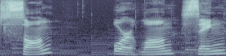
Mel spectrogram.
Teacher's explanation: it's that n noise if you don't pronounce the g at the end like sing because we don't it's just sing it's a really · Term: nasal n and veiler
